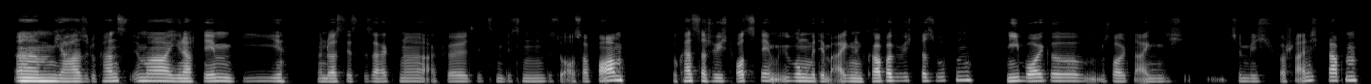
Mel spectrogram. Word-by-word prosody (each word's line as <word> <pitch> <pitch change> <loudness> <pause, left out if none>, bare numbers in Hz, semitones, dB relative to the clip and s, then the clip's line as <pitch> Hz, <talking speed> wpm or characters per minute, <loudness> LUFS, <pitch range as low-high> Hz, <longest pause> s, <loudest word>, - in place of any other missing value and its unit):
Ähm, 155 -1 +10
ja, 140 -2 +2
also 140 -1 0
du 140 - -12
kannst 155 +2 -2
immer, 165 +1 +4
je 150 -2 +1
nachdem 150 +1 +1
wie 150 +1 -8
ich 150 0 -12
meine, 140 0 -6
du - - +1
hast 140 0 -2
jetzt 145 0 -12
gesagt, 140 +1 -7
ne, 145 0 -7
aktuell 140 0 -6
sieht's 140 +1 -26
’n 140 - -10
bisschen 140 0 -10
bist 145 0 -24
du - - -9
außer 140 - -9
Form. 185 +8 +6 0.5
Du 145 - -13
kannst 160 +2 0
natürlich 155 -2 -3
trotzdem 155 +2 -2
Übungen 160 -1 -1
mit 150 0 -3
dem 145 - -4
eigenen 140 -1 -3
Körpergewicht 170 +4 +1
versuchen. 175 +4 -5 0.3
Kniebeugen 160 -1 0
sollten 140 -1 -5
eigentlich 135 0 -10 0.4
ziemlich 145 -2 -12
wahrscheinlich 175 +6 -6
klappen, 180 +2 +1
150 Hz, 175 wpm, -23 LUFS, 140-160 Hz, 0.5 s, Ähm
